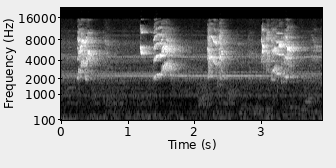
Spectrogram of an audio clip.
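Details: Champion lovebird singing continuously for a long stretch. Harsh, squeaky chattering bursts, four clusters in four seconds, each a rush of high scratchy notes with brief gaps between, over a quiet low background hum.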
